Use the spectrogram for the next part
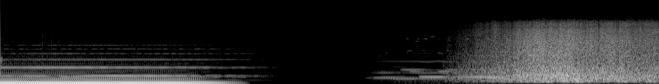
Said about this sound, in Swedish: At first it's hard to make out. Vågor mot en strand.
